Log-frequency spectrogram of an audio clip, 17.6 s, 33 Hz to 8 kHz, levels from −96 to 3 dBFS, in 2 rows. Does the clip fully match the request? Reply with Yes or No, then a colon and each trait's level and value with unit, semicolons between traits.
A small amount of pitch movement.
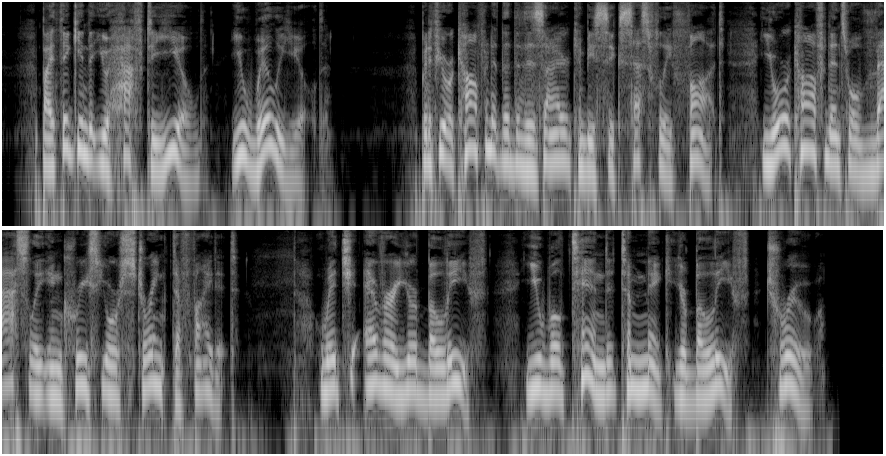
No: average, 4.0 semitones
